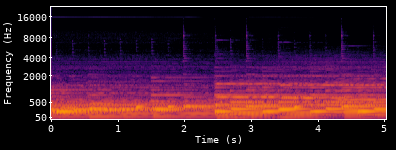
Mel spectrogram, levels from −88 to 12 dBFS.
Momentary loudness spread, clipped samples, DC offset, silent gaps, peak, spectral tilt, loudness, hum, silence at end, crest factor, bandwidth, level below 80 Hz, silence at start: 4 LU; under 0.1%; under 0.1%; none; -8 dBFS; -10 dB/octave; -20 LUFS; none; 0 s; 12 dB; 8.6 kHz; -36 dBFS; 0 s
